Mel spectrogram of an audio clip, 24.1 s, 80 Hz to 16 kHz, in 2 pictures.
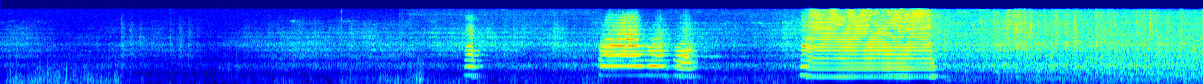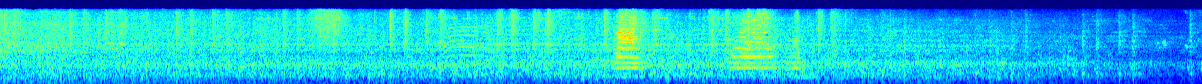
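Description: WDG3A ALCO diesel locomotive sounding its multi-tone horn: a short toot, a quick double blast and a long blast. The train then runs past with the engine and coaches clattering over the rail joints, two more short horn toots partway through, and the sound fading near the end.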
